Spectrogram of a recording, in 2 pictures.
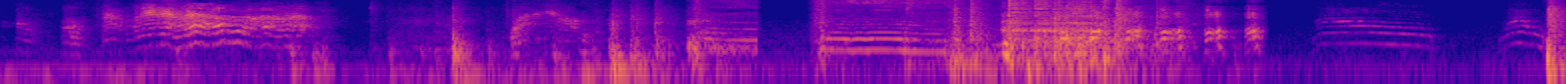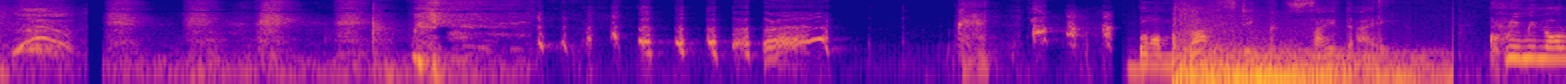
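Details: Cats in a funny compilation, with several short, wavering harmonic meows among music, laughter and spoken remarks. There are abrupt cuts between scenes and some knocking noises.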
